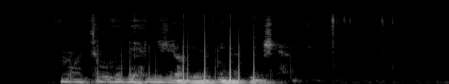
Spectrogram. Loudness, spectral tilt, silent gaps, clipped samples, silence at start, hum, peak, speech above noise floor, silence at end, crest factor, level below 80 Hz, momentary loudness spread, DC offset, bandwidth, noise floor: -29 LUFS; -7.5 dB/octave; none; under 0.1%; 0.6 s; none; -10 dBFS; 45 dB; 1.65 s; 20 dB; -36 dBFS; 23 LU; under 0.1%; 11.5 kHz; -72 dBFS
